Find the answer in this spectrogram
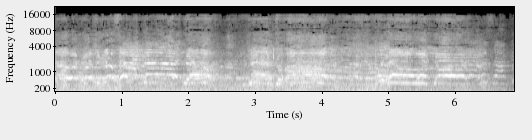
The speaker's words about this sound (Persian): داد و فریاد مردمه که ملتهبن و دارن زخمی ها رو سعی میکنن به بیمارستان منتقل کنن.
